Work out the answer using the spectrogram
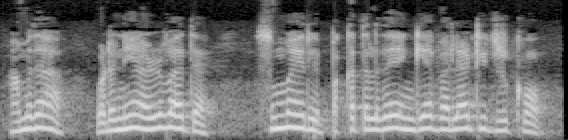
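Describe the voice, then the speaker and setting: A woman voicing a calm, bossy village neighbour in a cartoon family drama, brisk and soothing. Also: high-pitched, muffled recording, lightly acted. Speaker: cartoon voice actor.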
